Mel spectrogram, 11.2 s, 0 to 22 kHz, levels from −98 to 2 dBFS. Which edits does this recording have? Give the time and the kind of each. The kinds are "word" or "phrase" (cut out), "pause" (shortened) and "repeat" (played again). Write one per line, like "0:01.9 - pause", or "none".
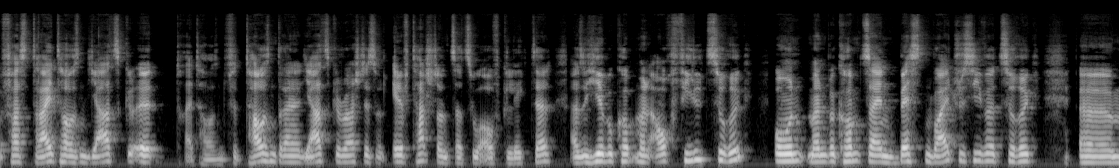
0:05.6 - pause
0:07.6 - pause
